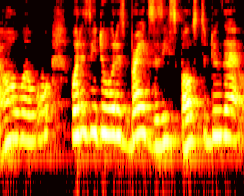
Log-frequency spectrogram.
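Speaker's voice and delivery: high, quick tattling voice; tattling girl. Retold or imitated. Daughter asking the other manager about his breaks, high and fast. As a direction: snitch to the boss in a high rush.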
